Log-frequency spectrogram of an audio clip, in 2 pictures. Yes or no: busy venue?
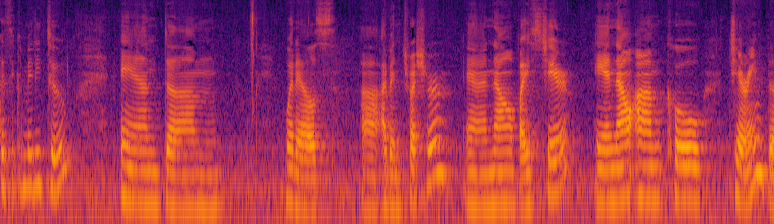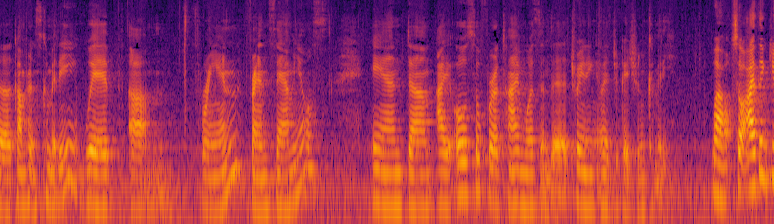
yes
